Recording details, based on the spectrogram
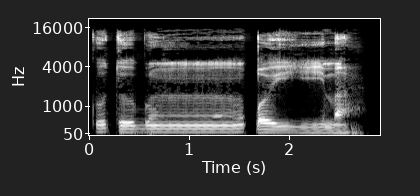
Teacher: Perhatikan ada tanwin dhammah tain lalu berhadapan dengan salah satu huruf ikhfa, di sini huruf qaf ya. Maka cara membaca tanwin yang ada di atas ba tersebut itu harus disamarkan disertai dengan gunah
